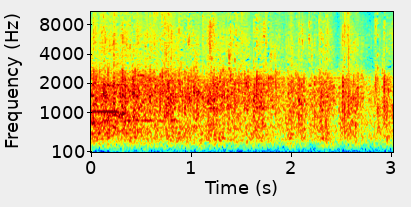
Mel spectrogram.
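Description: A church crowd claps and cheers for the church's location in Brussels, Belgium, in a dense, steady roar of applause that holds at an even, loud level for about three seconds without letting up.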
